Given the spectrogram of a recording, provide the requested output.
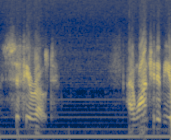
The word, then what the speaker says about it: Sephiroth: S-E-P-H-I-R-O-T-H. Now, the T-H is pronounced as a hard T. And the first E is a very short, very quick E. It's a. It's not long and drawn out. It's a very quick one. Sephirot. And the accent is on the last syllable.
